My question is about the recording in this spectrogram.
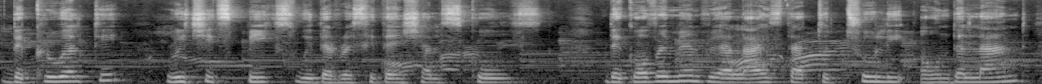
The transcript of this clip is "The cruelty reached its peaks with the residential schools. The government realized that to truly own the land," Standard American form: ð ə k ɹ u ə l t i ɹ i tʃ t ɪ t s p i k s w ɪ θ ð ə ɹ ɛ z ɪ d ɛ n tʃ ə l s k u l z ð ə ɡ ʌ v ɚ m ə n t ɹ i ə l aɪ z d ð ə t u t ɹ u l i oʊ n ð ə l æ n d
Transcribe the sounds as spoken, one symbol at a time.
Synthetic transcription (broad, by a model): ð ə k ɹ u ə l t i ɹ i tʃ ɪ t s p i k s w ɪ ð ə ɹ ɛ s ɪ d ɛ n ʃ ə l s k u l s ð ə ɡ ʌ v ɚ m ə n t ɹ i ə l aɪ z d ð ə t u t ɹ u l i oʊ n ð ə l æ n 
